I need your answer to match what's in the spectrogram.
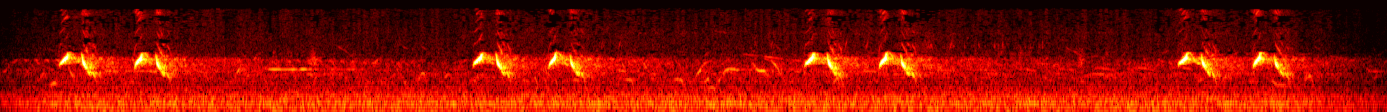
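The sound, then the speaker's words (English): A striated pardalote calls alone, giving four bursts of sharp, high-pitched doubled chirps spaced about every one and a half to two seconds over a faint, steady background hiss. “If you guessed spotted pardalote first and striated pardalote second, you were correct.”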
